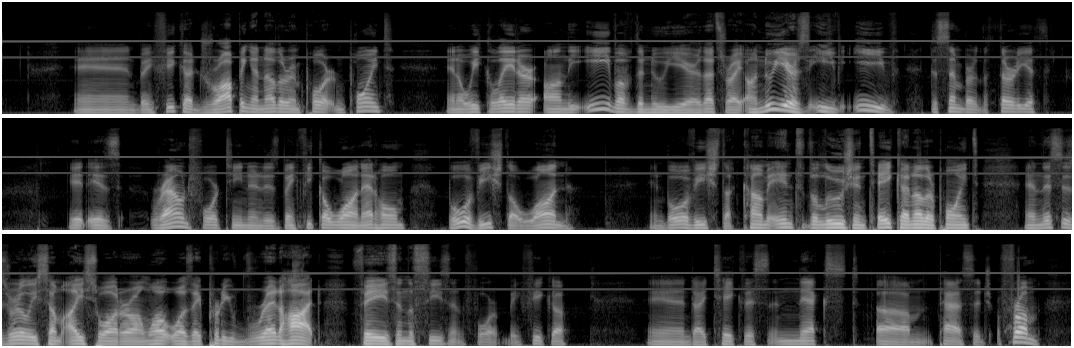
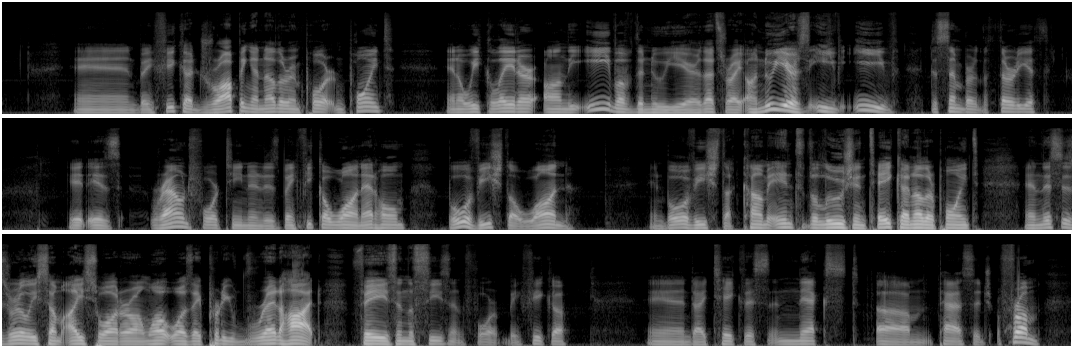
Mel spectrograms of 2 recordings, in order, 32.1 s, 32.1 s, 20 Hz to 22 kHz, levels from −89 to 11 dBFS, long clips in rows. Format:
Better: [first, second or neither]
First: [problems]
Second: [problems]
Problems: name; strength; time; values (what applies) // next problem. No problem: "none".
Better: second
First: high-pitched whine; faint; throughout; 5 kHz, 25 dB below the speech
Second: none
